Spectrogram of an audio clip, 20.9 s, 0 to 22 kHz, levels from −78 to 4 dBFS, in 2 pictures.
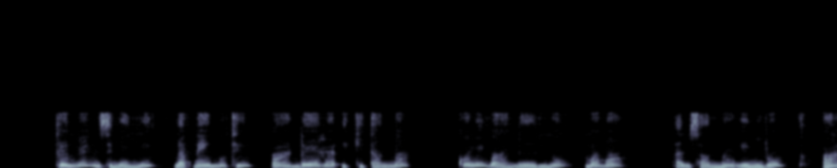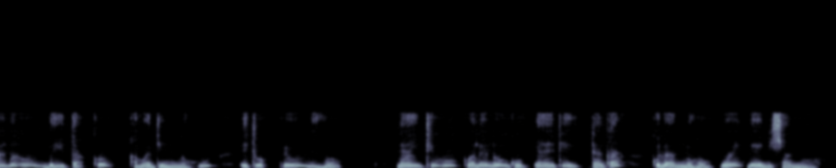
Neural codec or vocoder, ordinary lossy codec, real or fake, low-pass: codec, 24 kHz, 1 kbps, SNAC; MP3, 64 kbps; fake; 7.2 kHz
